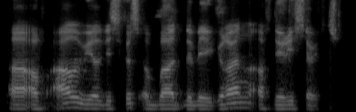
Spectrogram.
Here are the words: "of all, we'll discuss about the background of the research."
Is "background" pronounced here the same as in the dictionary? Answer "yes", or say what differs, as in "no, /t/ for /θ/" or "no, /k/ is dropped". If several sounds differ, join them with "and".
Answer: no, /k/ is dropped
